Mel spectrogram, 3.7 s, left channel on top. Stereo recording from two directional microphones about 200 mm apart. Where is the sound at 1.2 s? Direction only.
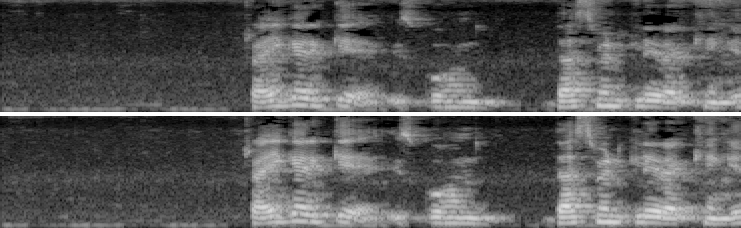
5° right (ahead or behind).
